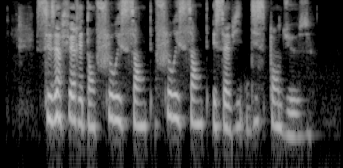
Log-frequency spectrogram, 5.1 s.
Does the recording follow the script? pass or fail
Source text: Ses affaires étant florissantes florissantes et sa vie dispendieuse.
pass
